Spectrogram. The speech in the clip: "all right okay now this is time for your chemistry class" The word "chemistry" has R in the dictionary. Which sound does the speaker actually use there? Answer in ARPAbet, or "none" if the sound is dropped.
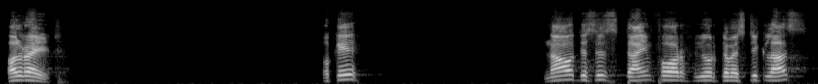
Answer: none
